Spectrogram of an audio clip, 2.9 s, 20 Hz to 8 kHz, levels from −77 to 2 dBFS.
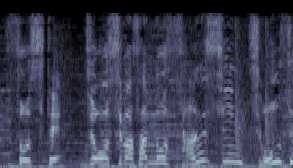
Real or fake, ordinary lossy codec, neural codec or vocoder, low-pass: real; MP3, 64 kbps; none; 7.2 kHz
